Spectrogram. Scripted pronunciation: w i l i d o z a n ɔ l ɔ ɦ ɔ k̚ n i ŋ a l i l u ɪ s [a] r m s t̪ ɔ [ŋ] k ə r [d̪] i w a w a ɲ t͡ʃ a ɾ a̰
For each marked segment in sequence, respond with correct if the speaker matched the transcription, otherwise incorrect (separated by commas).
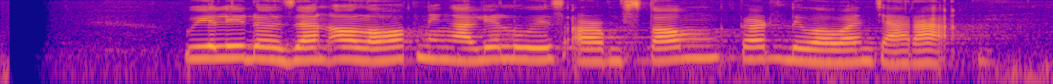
correct, correct, correct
